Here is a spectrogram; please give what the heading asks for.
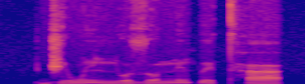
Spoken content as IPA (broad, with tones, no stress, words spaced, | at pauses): d͡ʒɪ˨wĩ˦˨ɲo˨zo˦ nĩ˦pe˨ tʰa˨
